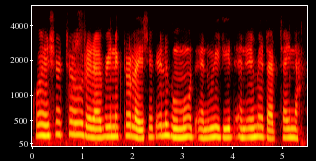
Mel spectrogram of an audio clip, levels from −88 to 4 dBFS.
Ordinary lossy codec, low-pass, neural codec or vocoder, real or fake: none; 5.4 kHz; none; real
